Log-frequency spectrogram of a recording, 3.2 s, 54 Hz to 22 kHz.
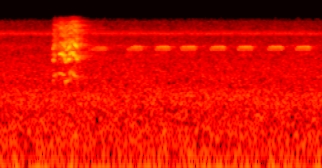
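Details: Young owls calling at night in early summer, July 20 around 19:40, about five birds moving some tens of metres above a home garden, recorded on a compact camera set on a gatepost; one brief harsh hissing screech, then thin high ticks about three per second.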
